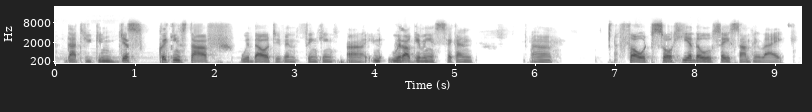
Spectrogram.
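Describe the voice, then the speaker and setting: A man speaks with a non-native accent at a fairly slow pace. His very deep, low pitch holds a fairly even intonation. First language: not English. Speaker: cybersecurity tutorial presenter. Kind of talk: screen-recorded tutorial. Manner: halting, many restarts and fillers.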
